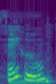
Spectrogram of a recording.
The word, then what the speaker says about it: Fehu: say who is pronounced it represents the elder futhark runic letter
